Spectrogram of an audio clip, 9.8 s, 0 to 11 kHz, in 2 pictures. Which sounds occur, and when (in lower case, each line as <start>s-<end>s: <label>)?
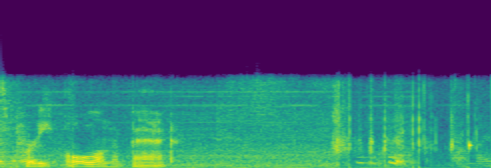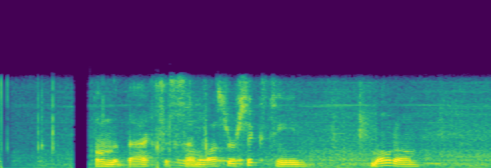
0.0s-5.6s: mechanisms
0.2s-0.5s: male speech
0.7s-1.7s: male speech
3.3s-4.4s: generic impact sounds
3.6s-4.1s: male speech
4.5s-4.8s: generic impact sounds
4.5s-4.9s: male speech
4.9s-5.0s: generic impact sounds
5.2s-5.4s: generic impact sounds
5.8s-9.8s: mechanisms
5.8s-8.0s: male speech
8.4s-9.2s: male speech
